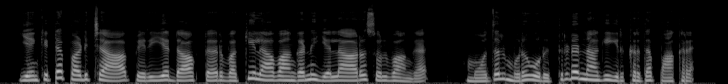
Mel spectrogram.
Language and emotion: Tamil, disgusted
